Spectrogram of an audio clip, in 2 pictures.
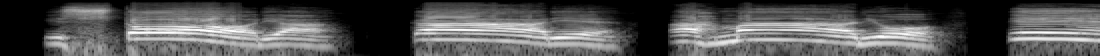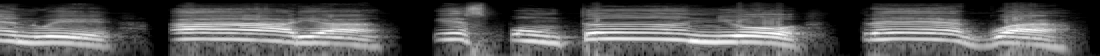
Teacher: E você vai notar que são ditongos orais crescentes. Semivogal mais vogal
